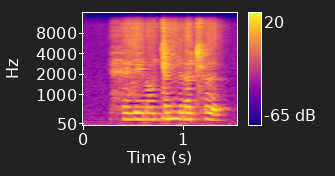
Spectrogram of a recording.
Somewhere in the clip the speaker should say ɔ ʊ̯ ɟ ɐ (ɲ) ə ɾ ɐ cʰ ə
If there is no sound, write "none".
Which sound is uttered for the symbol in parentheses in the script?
ɲ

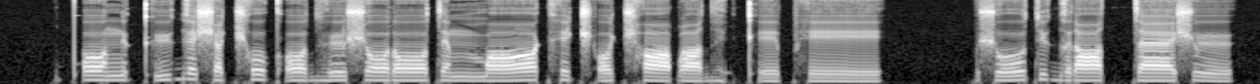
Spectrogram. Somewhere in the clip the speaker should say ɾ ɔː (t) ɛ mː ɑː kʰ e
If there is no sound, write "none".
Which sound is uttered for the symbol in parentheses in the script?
t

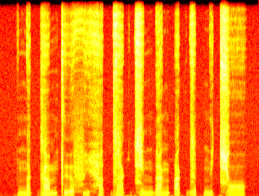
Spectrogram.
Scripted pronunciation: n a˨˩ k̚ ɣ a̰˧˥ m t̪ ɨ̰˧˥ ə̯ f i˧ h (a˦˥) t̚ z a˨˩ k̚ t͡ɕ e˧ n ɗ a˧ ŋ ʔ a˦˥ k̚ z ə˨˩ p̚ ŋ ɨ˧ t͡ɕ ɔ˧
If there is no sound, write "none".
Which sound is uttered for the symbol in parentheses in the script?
a˨˩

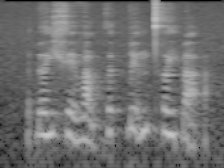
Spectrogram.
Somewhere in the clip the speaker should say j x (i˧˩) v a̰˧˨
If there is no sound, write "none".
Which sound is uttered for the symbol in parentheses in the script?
e˧˩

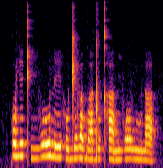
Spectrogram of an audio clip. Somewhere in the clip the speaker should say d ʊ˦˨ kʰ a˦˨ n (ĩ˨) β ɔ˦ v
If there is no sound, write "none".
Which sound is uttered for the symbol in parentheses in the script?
i˨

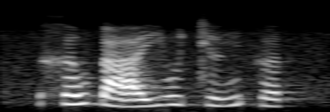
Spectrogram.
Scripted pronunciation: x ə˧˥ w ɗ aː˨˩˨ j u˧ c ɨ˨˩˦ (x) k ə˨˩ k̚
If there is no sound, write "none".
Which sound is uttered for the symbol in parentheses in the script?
ŋ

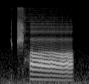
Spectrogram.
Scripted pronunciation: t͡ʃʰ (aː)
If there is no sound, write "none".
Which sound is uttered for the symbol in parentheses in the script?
aː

